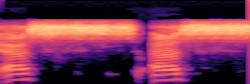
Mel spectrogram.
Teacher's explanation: celah sempit maka akan lebih tajam lagi es-nya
